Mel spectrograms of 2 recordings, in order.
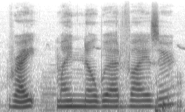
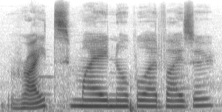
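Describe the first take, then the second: First: It is said in a plain, calm tone. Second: It is said in an aggravated, annoyed tone.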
